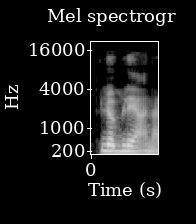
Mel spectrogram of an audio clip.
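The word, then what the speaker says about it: Ljubljana: मैं आपके यहाँ पे मेंशन कर देती हूँ ल्यूब्लियाना, ठीक है। ये जे को यहाँ पे ये साइलेंट होता है, ओके। तो ल्यूब्लियाना यहाँ का कैपिटल है एंड यहाँ की करेंसी यूज़ होती है यहाँ पर यूरो।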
